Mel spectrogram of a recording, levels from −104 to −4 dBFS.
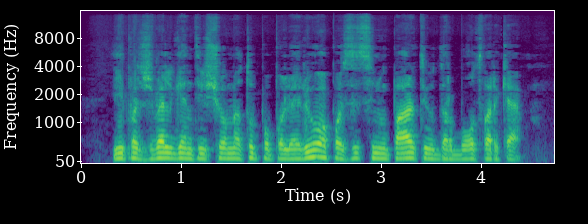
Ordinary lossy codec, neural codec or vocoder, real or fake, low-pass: AAC, 48 kbps; none; real; 14.4 kHz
